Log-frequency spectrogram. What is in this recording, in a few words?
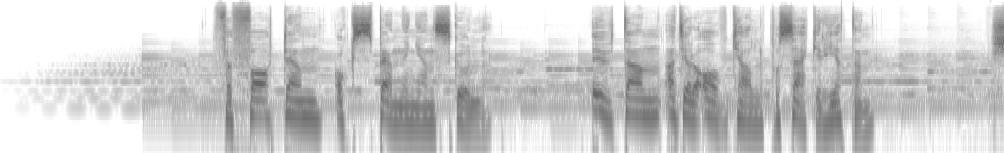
Swedish Neutral Commercial Car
